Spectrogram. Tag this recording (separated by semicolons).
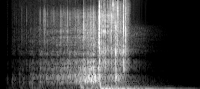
beast; creature; foreleg; heavy; horror; monster; run; scary; sounddesign; step; walk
